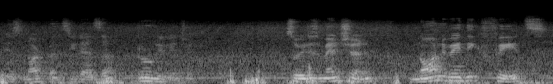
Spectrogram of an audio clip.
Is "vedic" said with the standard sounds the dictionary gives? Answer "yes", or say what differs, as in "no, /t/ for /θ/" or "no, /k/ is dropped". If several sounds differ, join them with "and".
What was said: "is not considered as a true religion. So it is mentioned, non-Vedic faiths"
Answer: yes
